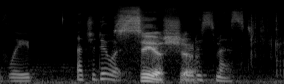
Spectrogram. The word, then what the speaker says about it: Saoirse: Saoirse. You're dismissed. Sercha. Saoirse. I'm gonna try and remember to say it properly.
